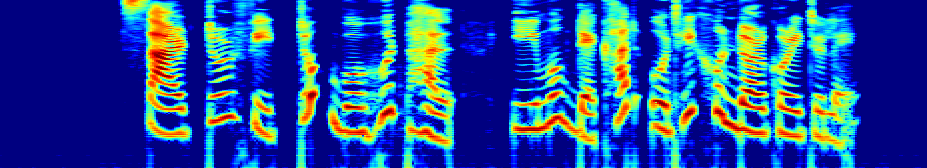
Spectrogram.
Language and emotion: Assamese, happy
